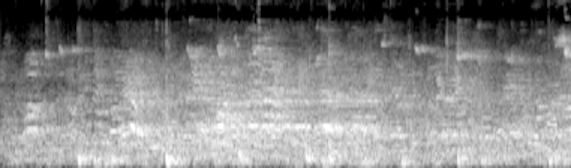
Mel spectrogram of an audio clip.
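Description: A crowd of young men chatters and shouts in a large echoing gym.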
